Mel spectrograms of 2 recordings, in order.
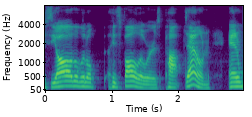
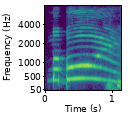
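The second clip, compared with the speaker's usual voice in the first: over-the-top weeping bellow, higher and louder; 4 dB louder than usual. Retelling a film scene where a father bellows over his son: imitating a bellowing, weeping father. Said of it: "bellows like the guy from the Legend of Zelda cartoon".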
